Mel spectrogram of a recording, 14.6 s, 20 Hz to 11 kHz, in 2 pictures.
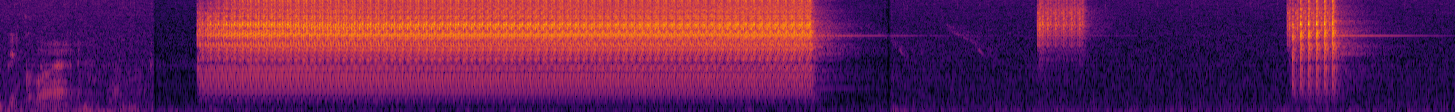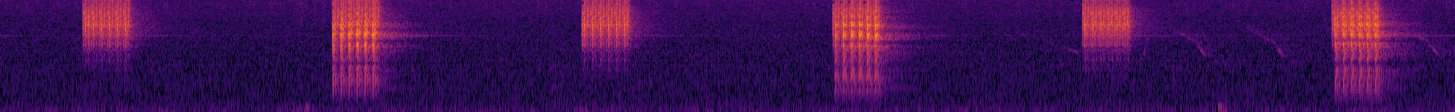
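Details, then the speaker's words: Ford 7.3 Powerstroke diesel, injector buzz test before repair, misfiring badly with expected IDM code: long buzz of all injectors together, then individual buzzes about every second in numerical order, one side noticeably weak; faulty injector harness. "that side sounds weak as hell and that's what's really wrong with the truck"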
